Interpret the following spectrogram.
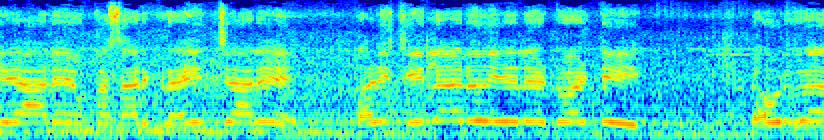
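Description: Speech: a man talking loudly and continuously in Telugu, with street traffic noise underneath.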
